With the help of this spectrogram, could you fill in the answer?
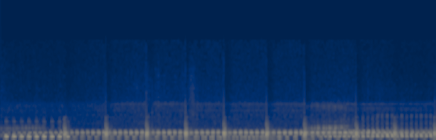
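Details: Chorus of frogs, toads and treefrogs at a pond at nightfall, steady clicking calls every half second layered over a continuous buzzing trill and chattering notes.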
